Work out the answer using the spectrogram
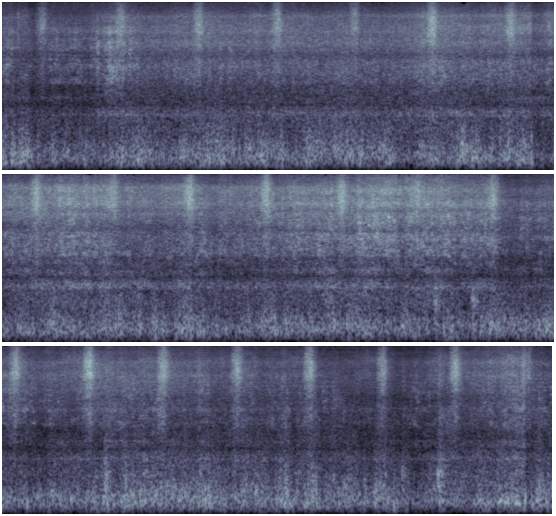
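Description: Moving steam-hauled passenger train heard from a carriage window: a steady rumble of wheels on the track mixed with rushing wind, with a regular light clicking about twice a second.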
